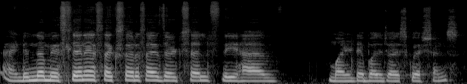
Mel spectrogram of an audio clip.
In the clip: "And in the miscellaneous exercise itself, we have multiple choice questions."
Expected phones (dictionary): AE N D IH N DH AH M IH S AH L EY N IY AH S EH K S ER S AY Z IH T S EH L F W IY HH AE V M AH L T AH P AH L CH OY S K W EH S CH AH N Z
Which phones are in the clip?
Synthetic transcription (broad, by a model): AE N D IH N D AH M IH S L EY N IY S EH K S ER S AY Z IH T S EH L F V IY HH AE V M AH L T AH P AH L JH OY S K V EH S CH AH N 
